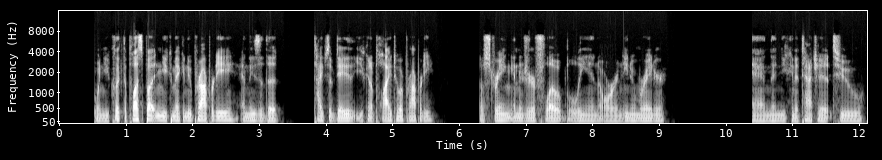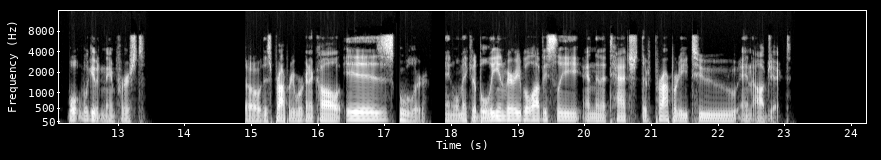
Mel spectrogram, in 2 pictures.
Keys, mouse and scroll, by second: 0.6 click, 4.0-11.1 drag, 12.4 click, 12.8 click, 14.2 click, 14.3-20.9 drag, 16.1 o, 16.8 o, 21.6-24.2 drag.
